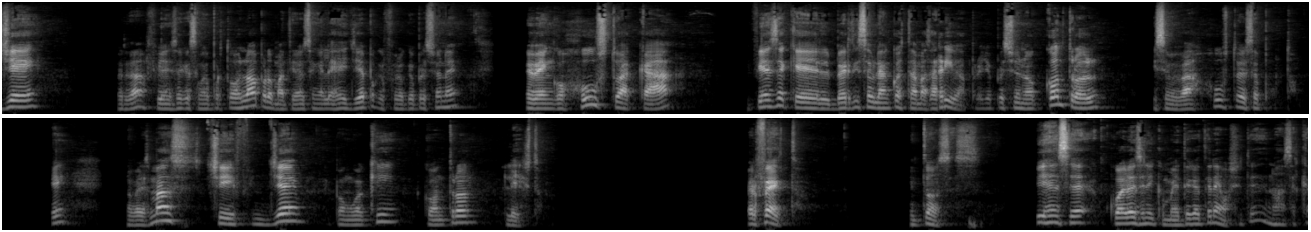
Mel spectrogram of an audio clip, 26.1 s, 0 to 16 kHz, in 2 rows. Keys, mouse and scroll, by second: 14.0 shift+d, 18.5-19.0 scroll down 2, 19.0 middle click, 20.3 z, 20.8-21.5 scroll up 4, 21.5 shift+middle click, 22.4-22.9 scroll up 2, 23.4 middle click, 24.1 scroll up 2, 25.0-25.6 scroll up 3.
